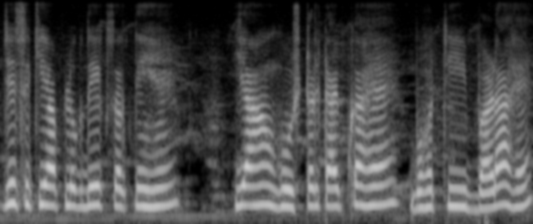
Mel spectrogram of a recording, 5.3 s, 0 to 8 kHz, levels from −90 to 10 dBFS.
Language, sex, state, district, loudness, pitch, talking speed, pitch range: Hindi, female, Madhya Pradesh, Katni, -16 LUFS, 250 Hz, 180 wpm, 235-260 Hz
